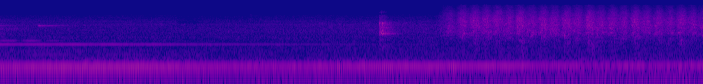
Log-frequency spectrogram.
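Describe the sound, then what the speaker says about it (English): Palms of two hands rub briskly together to make warmth, a close, steady, soft rhythmic swishing that starts partway through after quiet ambience with a low background hum. "gently bring the palms of your hands together and rubbing them to generate heat"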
